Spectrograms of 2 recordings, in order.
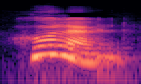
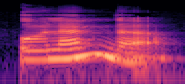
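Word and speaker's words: Holanda: এটা যদি বলি হোল্যান্ড কিন্তু আসলে তো তা না স্প্যানিশে বলে ওলান্দা ওলান্দা এখন ওলান্দা বলছি কিন্তু আমি আমি কিন্তু এইচ এর উচ্চারণ করছি না আমি ইংলিশে করতেছি যে হোলান্ডা কিন্তু আসলে হোলান্ডা না স্প্যানিশে ওলান্দা বুঝতে পারছেন এইচ এর নাম আছে কিন্তু এইচ এর উচ্চারণটা সাইলেন্ট থাকে তার উচ্চারণ হয় না তাকে নিঃশব্দ করে দিয়ে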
